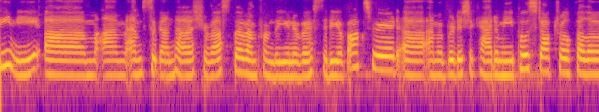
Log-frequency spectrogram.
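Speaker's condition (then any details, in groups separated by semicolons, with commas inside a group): No condition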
